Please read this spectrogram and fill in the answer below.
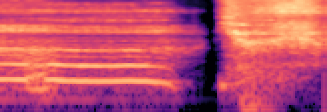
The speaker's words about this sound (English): Why does you got me gasping like this?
